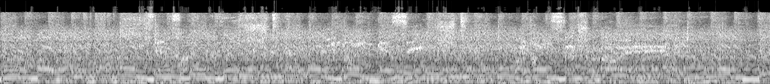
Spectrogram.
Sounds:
plucked string instrument, guitar, electric guitar, musical instrument, music, acoustic guitar

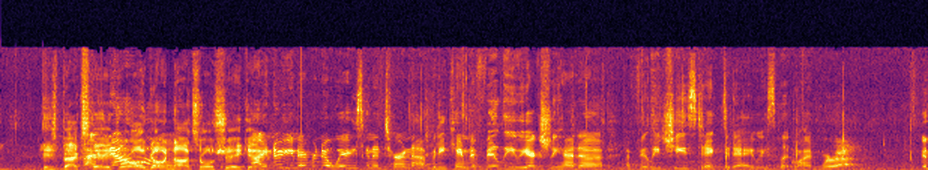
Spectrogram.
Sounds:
speech

